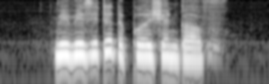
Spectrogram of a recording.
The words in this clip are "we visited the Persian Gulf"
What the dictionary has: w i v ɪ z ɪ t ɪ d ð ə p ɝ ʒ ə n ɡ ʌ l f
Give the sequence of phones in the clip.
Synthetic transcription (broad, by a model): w i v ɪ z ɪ t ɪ d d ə p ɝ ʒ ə n ɡ ʌ l f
